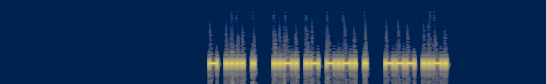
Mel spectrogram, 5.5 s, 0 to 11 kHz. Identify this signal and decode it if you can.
Morse code, heard as a keyed tone, about 46 wpm, 700 Hz. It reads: THE FACE OF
